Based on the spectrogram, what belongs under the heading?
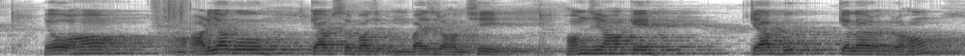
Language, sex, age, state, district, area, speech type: Maithili, male, 18-30, Bihar, Saharsa, rural, spontaneous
